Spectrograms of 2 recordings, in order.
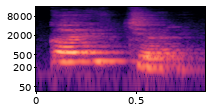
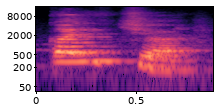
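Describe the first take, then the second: Both takes have the same delivery.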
